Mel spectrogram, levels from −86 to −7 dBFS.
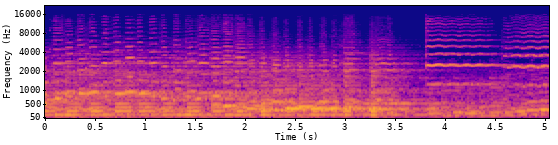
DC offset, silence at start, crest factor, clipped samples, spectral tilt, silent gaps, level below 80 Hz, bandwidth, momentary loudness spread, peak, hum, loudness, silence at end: under 0.1%; 0 s; 14 dB; under 0.1%; -5.5 dB/octave; none; -48 dBFS; 16 kHz; 5 LU; -12 dBFS; none; -27 LUFS; 0 s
